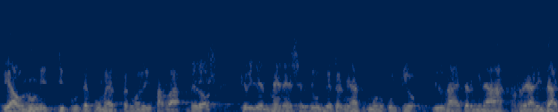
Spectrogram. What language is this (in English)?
Catalan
